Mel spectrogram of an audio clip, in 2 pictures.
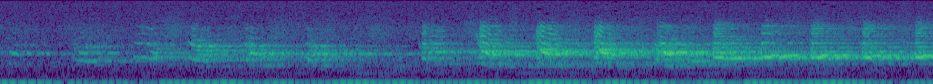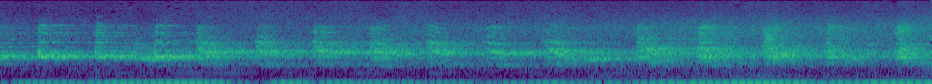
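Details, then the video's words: Turkeys calling: gobbles in an overlapping chorus, with rapid rattling notes about four per second that rise and fall throughout, over a low background rumble. "Turkey Talk! Epic Sounds of Turkeys Calling!!"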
